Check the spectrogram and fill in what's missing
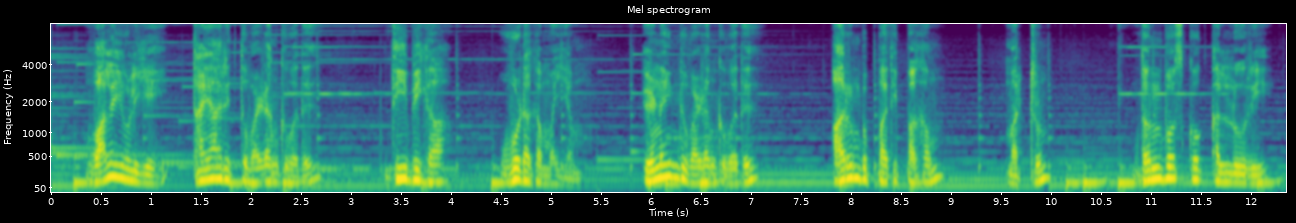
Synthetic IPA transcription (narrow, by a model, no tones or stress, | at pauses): ʋɐlɐjɔɭɪjɐɪt̪ɐjaːɾɪt̪ːɯʋɐɻɐŋɡɯʋɐðɯ | d̪iːbɪɣaː | uːɽɐɣɐmɐjɐ̰m | ɪɳɐɪnd̪ɯʋɐɻɐŋɡɯʋɐðɯ | ʔɐɾɯmbɯpːɐðɪpːɐɣɐmː | ɐʈrɯm | d̪ɔnboːskoːkːɐlːuːɾi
